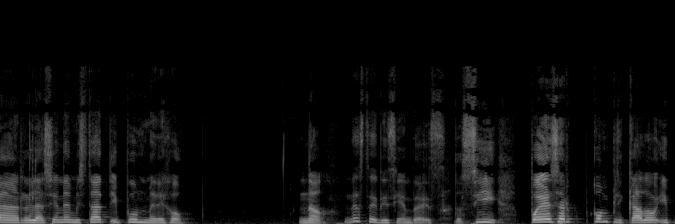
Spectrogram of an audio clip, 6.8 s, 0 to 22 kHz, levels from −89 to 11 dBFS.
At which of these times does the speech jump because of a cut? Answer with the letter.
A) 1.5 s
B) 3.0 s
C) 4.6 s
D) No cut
C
